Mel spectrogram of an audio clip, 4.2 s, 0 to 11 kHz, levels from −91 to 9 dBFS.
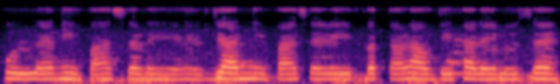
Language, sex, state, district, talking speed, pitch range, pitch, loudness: Gujarati, female, Gujarat, Gandhinagar, 145 wpm, 210-220 Hz, 215 Hz, -17 LUFS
